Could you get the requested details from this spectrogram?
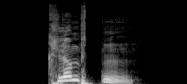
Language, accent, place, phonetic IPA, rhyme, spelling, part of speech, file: German, Germany, Berlin, [ˈklʊmptn̩], -ʊmptn̩, klumpten, verb, De-klumpten.ogg
- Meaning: inflection of klumpen: 1. first/third-person plural preterite 2. first/third-person plural subjunctive II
